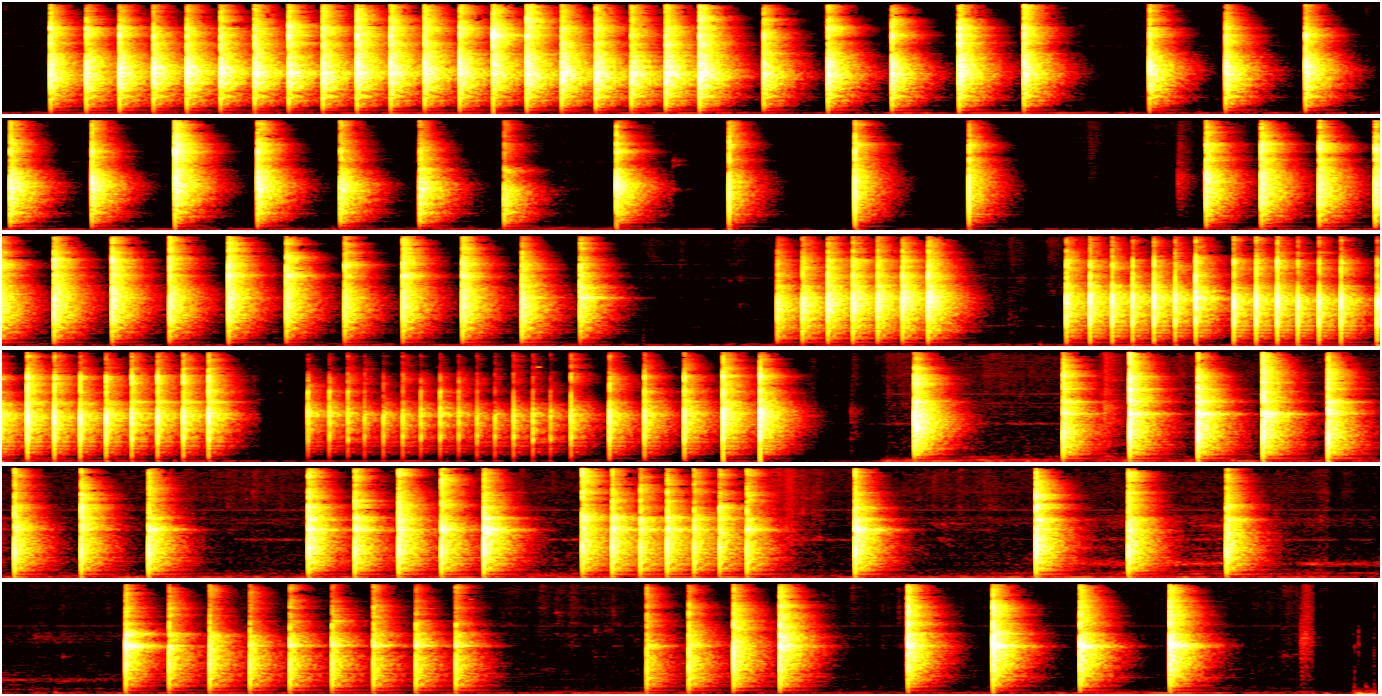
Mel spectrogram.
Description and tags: hammer on wood - Martelo em madeira
metal hammer beating on piece of wood.
martelo de metal batendo em pedaço de madeira.
hit, hammer, knock, wood, wooden, tap, impact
